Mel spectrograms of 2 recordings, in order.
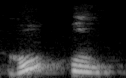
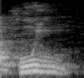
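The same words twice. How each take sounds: First: "ruim" in two syllables, ru-IM; "ruim" as ru-IM, rising onto the second syllable; stress on last syllable. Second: "ruim" as one syllable, RUIM, stressed on the u; "ruim" said the popular way, RÚ-im; common mispronunciation. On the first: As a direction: split "ruim" and stress the final IM. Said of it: "A última sílaba é a tônica". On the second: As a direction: run "ruim" together with the weight on RU. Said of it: "costume de pronúncia errada por parte de muitos". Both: Shown as a demonstration.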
